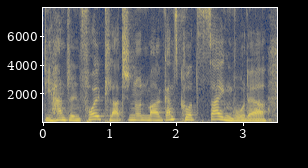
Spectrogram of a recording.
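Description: Over noticeable background noise, a man with a fairly high pitch speaks in very wide pitch swings. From northern Germany. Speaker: podcast host. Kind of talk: casual chat. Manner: fast. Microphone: echoey, cave-like sound.

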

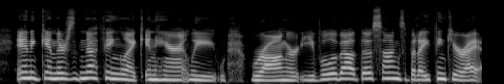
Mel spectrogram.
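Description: A woman speaks in a plain, everyday voice, fairly high with ordinary pitch variation. The recording is very clean, with a silent background. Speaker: podcast host and singer. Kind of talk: casual chat.

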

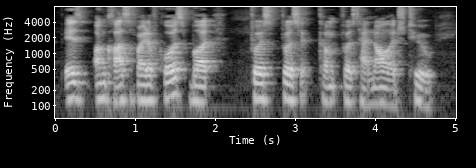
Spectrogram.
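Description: With an American accent, a man talks in a somewhat breathy voice and fairly even intonation. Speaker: graduate student. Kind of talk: casual chat.

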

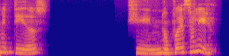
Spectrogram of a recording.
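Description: A fairly high-pitched woman's voice with a dark, mellow tone and fairly even intonation, on a very clean recording with a silent background. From Colombia. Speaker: life coach and podcast host. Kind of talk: personal monologue podcast.

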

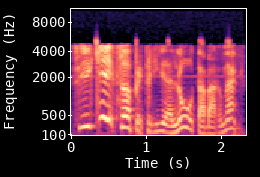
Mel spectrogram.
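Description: A man speaks in a Quebec accent with very wide pitch swings. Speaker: racing podcast co-host. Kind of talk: casual chat.

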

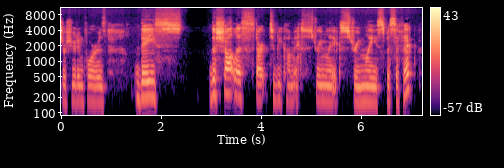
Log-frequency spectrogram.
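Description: A woman with an American accent speaks at a fairly slow pace and a medium pitch. It is a plain, everyday voice. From Maine, US. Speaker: photographer. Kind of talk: casual interview chat.

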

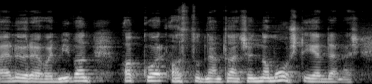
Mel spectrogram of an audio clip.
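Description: Against noticeable background noise, a man talks in a fairly high pitch with fairly even intonation. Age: 70s. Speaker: criminology professor. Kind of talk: interview.

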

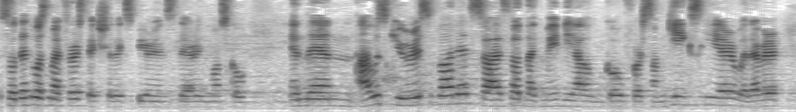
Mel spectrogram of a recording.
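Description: A woman's fairly low voice at a fairly quick pace over noticeable background noise. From Ukraine. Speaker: martial artist and stunt actress. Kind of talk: casual chat.

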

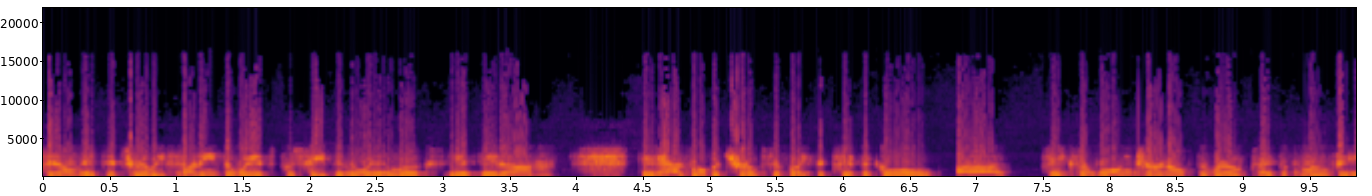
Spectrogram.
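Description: A man speaks at a moderate pace with very even loudness. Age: 60s. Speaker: horror film director and actor. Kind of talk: interview.

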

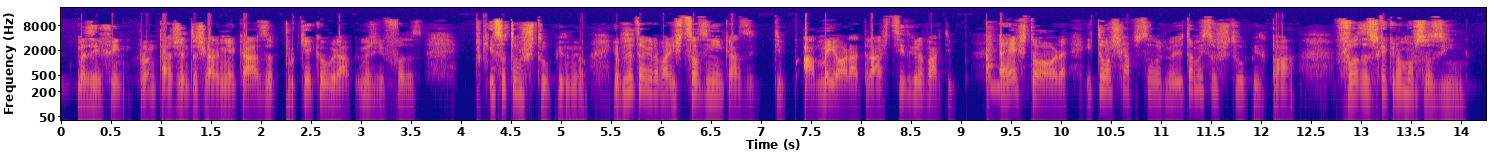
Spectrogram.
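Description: Recorded very cleanly against a silent background, a man with a northern Portuguese accent talks very fast in a fairly high voice with lively intonation and a dry, close sound with no echo. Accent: Gaia (northern Portugal). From Portugal, Gaia. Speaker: podcast host. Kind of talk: casual chat. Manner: animated.

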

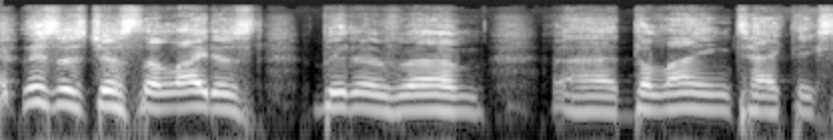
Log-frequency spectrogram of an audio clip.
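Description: A man with an Australian accent, a fairly high pitch and a dark, mellow tone, at a fairly slow pace with fairly even intonation, in a dry, close sound with no echo. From Australia (Melbourne). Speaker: community radio host. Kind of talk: casual news discussion on radio. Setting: radio studio.

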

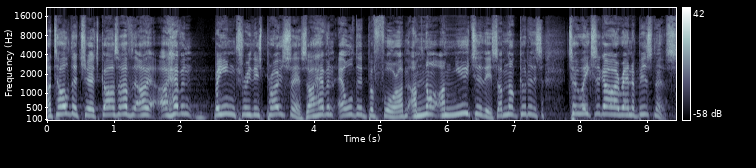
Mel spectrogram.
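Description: A man with an Australian accent speaks at a moderate pace in an extremely high pitch, with ordinary pitch variation. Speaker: pastor. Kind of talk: sermon. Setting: church. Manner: animated.

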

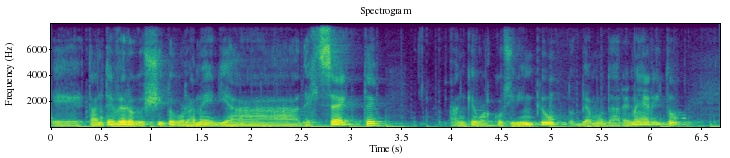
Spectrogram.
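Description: Audible room echo surrounds a man whose very deep, low voice carries lively intonation. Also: moderate pace. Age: 40s. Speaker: charity canteen manager. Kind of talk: interview answers.

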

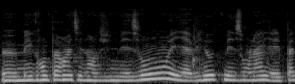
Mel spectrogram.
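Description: Very fast and with fairly even intonation, a woman at a medium pitch speaks over noticeable background noise. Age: 30s. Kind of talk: casual interview. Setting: library.

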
